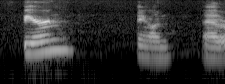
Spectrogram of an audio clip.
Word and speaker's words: Byrne: and It's just spelled with a Y, but it's Byrne.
